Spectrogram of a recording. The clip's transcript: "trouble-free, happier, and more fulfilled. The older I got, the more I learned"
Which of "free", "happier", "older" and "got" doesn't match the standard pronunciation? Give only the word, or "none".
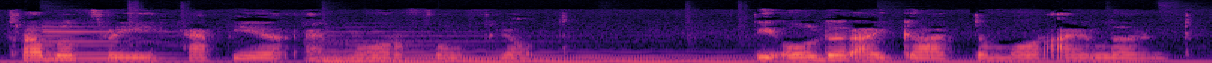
none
